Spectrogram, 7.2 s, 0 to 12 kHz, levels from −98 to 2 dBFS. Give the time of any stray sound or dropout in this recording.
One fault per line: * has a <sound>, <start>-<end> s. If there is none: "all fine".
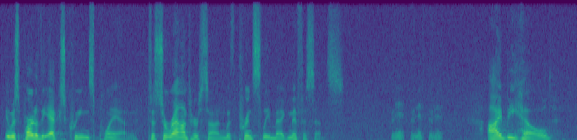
* has a laugh, 4.9-5.5 s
